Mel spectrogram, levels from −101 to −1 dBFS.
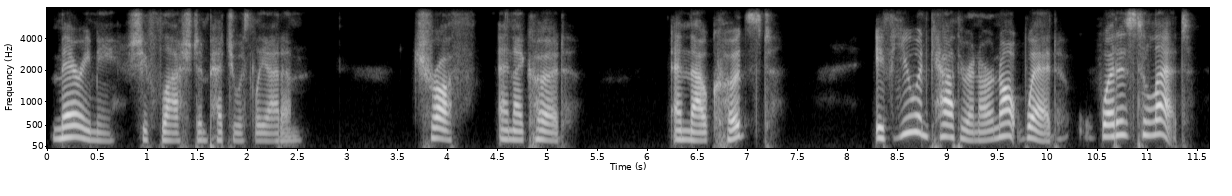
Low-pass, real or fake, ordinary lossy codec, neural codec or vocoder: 7.2 kHz; real; Opus, 24 kbps; none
